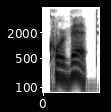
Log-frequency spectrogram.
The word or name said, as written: corvette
